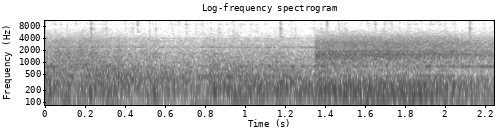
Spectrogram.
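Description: A loud, steady rumble-like swell within the background soundtrack, with a brighter hiss joining about one and a half seconds in.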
